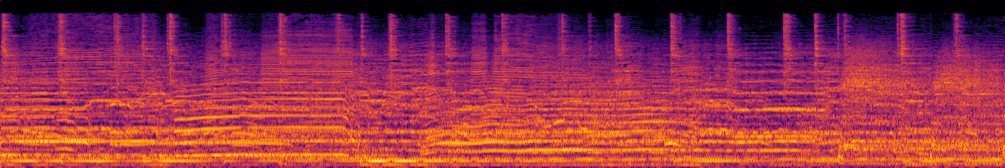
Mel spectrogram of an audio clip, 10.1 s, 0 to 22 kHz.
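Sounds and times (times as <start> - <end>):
reed horns playing a melody: 0.0 - 10.0.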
